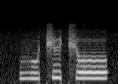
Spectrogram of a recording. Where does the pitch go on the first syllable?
low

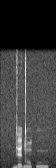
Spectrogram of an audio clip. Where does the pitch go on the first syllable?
low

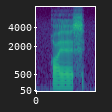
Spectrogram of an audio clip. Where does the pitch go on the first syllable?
high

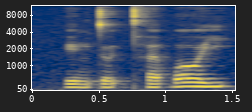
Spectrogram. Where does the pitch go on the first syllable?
low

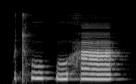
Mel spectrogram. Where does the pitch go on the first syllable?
low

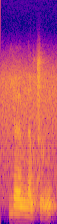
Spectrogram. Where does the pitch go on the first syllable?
low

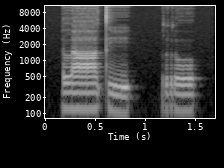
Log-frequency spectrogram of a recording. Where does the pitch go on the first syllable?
high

